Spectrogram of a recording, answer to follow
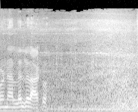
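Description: A car passing close by, its engine and tyre noise rising to a peak near the end.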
